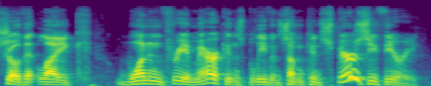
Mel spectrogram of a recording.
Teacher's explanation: the upspeak, the rising inflection at the end of the sentence. That's a familiar tick in Brooklyn.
